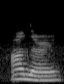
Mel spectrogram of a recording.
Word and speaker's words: honor: The first letter of the word honor, for example, is a consonant, but it's unpronounced. Instead of its spelling, the word honor begins with a vowel sound.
